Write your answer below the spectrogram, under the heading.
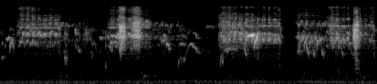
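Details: Recessive pied budgerigar chick hatched in early June 2020, filmed while its mother feeds it; four raspy, hissing bursts, each about half a second long, with short gaps between them.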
